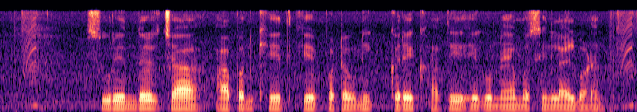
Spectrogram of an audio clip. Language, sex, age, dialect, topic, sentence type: Bhojpuri, male, 18-24, Southern / Standard, agriculture, statement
